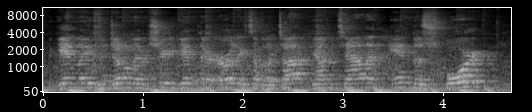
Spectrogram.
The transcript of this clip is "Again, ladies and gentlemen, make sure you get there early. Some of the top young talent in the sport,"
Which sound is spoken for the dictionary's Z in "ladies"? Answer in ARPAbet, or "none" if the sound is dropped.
Z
